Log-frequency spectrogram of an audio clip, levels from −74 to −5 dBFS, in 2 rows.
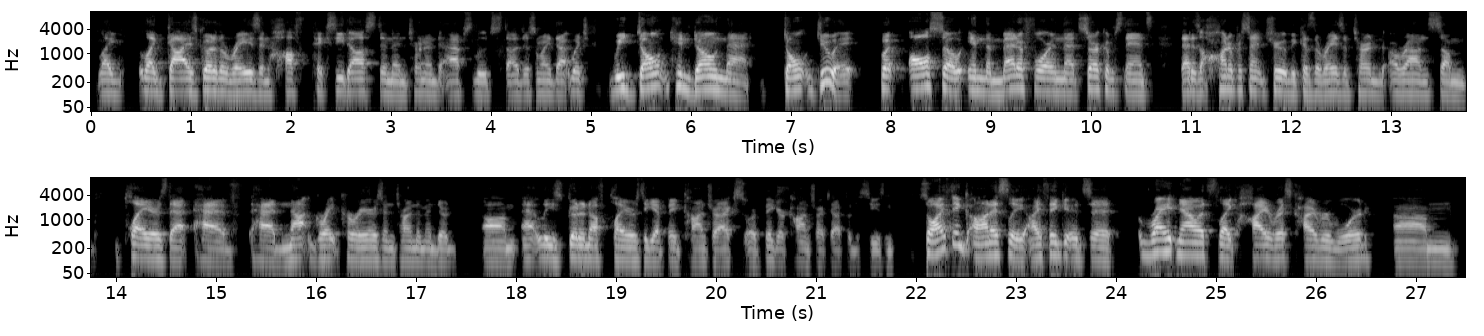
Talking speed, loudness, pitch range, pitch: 205 wpm, -27 LUFS, 105-125 Hz, 115 Hz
